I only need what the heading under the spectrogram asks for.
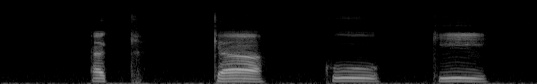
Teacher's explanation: le aqsa al-lisan rentre en contact avec le palais dans la zone médiane, dans la zone d'interface entre le palais mou et le palais dur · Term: kaf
